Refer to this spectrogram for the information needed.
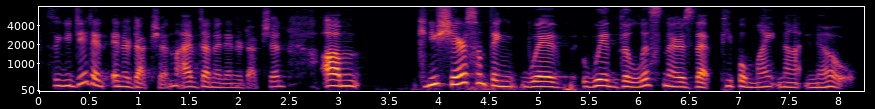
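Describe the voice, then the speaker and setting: A woman's voice: lowish voice, animated, moderate pace, no echo, studio quality. A woman in her thirties from the United States, co-hosting a live hospitality show in a bubbly, chatty way with lots of fillers and restarts. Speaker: podcast co-host. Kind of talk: casual live-show chat.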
